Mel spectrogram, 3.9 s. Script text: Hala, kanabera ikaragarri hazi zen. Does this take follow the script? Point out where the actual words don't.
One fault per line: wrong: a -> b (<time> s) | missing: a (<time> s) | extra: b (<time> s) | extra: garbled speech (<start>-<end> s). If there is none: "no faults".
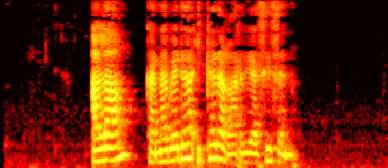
no faults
